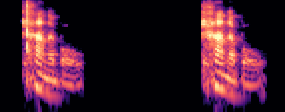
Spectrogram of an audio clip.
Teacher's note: So this word, the stress is on the first syllable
